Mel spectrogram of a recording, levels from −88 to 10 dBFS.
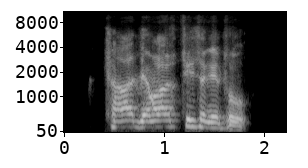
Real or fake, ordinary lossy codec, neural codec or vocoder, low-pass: fake; Opus, 32 kbps; codec, 24 kHz, 3 kbps, HILCodec; 9.9 kHz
